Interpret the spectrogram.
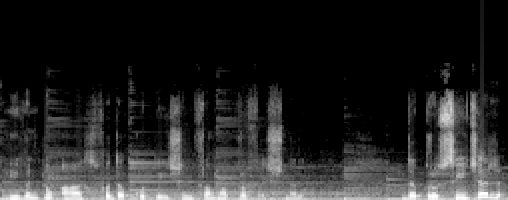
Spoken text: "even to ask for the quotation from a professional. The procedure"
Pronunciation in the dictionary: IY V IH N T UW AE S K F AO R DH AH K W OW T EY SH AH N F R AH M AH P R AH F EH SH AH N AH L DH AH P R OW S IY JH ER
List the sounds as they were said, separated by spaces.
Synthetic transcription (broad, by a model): IY V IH N T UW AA S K F AO R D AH K W OW T EY SH AH N F R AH M AH P R AH F EH SH AH N AH L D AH P R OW S IY JH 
